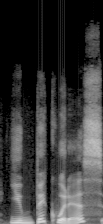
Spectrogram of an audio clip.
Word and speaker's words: ubiquitous: From pronunciation points, include ubiquitous with stress on the second syllable, would-tus.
